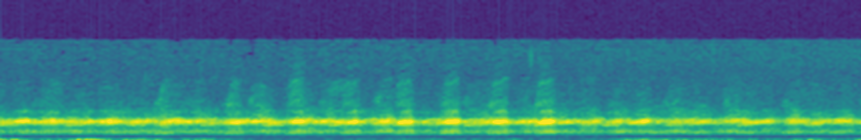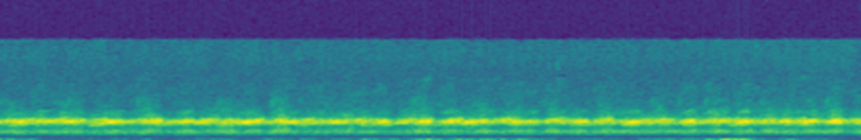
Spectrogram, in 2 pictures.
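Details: Summer-night frog choir, many callers blending into a continuous pulsed trill with rapid beats, accompanied by irregular deep low-pitched thuds and rumble.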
